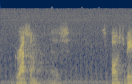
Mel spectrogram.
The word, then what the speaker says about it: Gresham: S and the H it's not an sh sound but it's a syllable division there so it's grome on May 3 1915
